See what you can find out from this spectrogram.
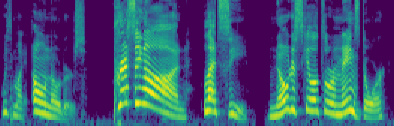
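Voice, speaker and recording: A young man voicing a plucky, excitable boy adventurer in a cartoon, with brash, exclaiming delivery. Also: very high-pitched, a little slow, dry recording, clean studio sound, heavily acted. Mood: determined.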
